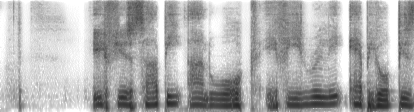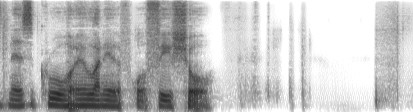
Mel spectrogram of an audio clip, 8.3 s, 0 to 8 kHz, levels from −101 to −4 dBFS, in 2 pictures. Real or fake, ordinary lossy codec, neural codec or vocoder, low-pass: fake; none; codec, 16 kHz, 0.5 kbps, X-Codec, WavLM features, trained on Multilingual LibriSpeech; none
